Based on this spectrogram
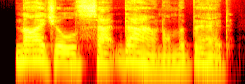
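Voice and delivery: plain reading voice

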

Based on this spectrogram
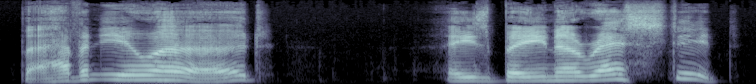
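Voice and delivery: a lightly voiced old woman, the last words slow; old housekeeper breaking the news, slowing down; lightly voiced old woman, slow at the end. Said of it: "opened by an old woman".

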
